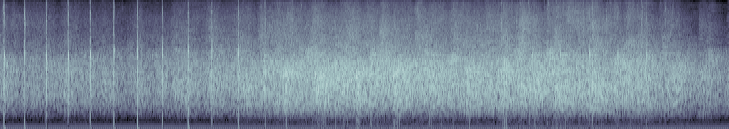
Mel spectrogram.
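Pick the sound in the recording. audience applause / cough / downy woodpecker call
audience applause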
